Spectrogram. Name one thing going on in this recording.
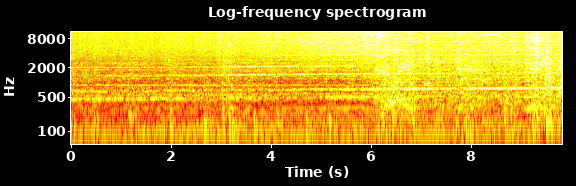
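A steady low hum drones in the background.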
